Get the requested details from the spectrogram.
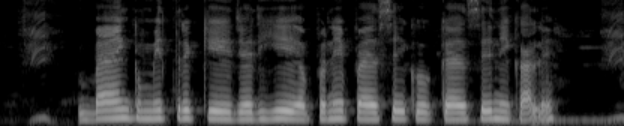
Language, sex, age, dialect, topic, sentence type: Hindi, female, 18-24, Kanauji Braj Bhasha, banking, question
